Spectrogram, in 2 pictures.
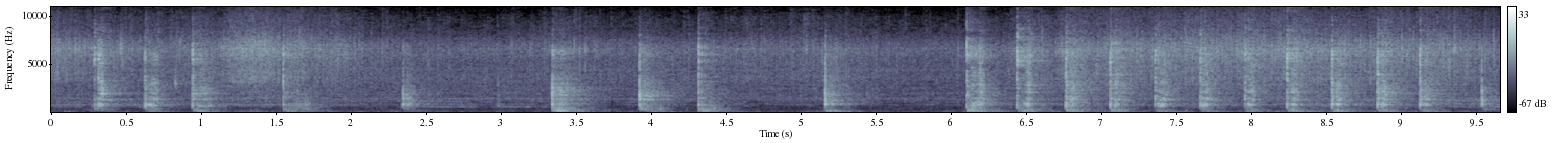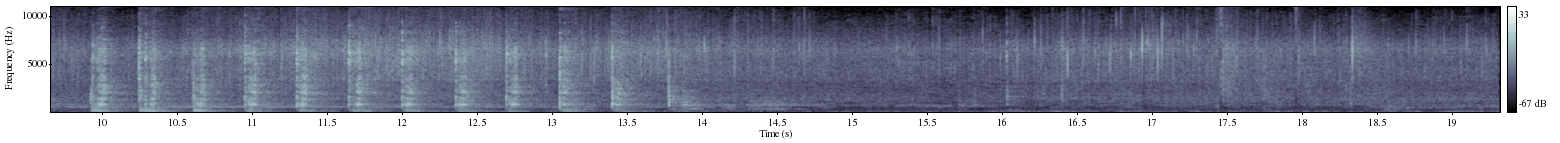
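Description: Zlabia batter frying in shallow hot oil in a pan, sizzling steadily, with a metal spoon clicking and scraping against the pan. The clicks come in a fast even run of about three or four a second through the middle, leaving mostly the sizzle near the end.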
